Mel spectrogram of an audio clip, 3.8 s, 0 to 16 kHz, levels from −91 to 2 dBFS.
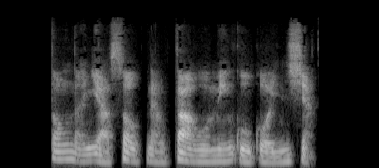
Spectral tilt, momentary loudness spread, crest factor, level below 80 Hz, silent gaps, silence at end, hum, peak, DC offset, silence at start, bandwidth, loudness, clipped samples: -4 dB/octave; 9 LU; 24 dB; -50 dBFS; none; 0.65 s; none; -6 dBFS; under 0.1%; 0.5 s; 11.5 kHz; -27 LUFS; under 0.1%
